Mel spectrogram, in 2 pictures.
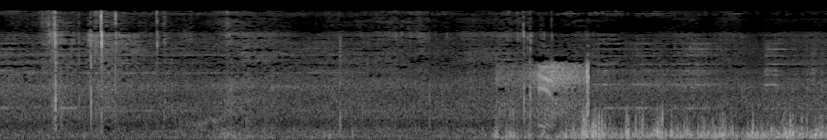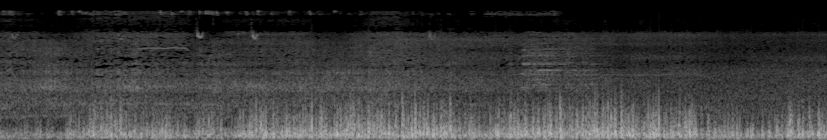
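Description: Wind buffeting the microphone, rising to a loud gusty rush about five seconds in and staying there. Before that there is a quieter outdoor background with a couple of light clicks, and a brief high-pitched sound just as the wind picks up.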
